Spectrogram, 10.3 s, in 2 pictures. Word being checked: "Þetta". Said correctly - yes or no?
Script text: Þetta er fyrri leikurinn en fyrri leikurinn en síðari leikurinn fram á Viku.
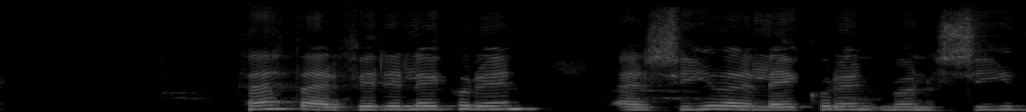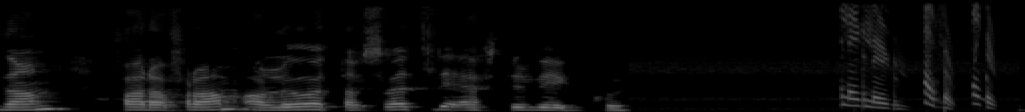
yes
